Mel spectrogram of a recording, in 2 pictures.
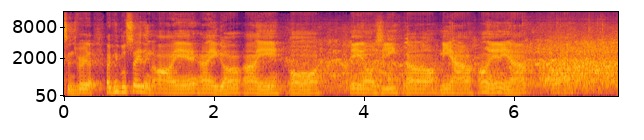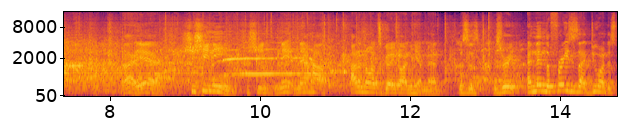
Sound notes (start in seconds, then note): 3.0 speaks more and more slowly until gibberish; 5.6 crowd laughs; 9.2 speaks Chinese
